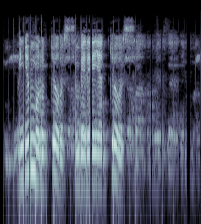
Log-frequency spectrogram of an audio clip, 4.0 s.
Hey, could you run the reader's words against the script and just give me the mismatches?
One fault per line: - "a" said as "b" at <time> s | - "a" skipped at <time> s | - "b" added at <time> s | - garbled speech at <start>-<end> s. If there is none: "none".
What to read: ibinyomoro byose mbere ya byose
none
